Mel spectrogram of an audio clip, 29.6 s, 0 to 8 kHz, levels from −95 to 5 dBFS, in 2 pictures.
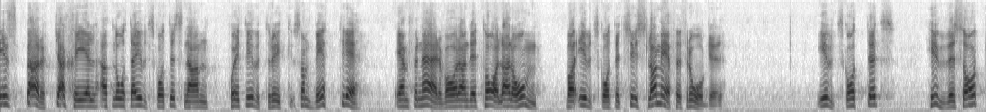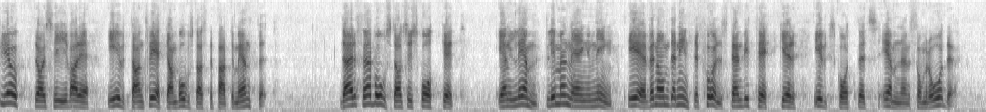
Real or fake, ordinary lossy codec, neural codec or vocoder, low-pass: fake; none; codec, 16 kHz, 4.8 kbps, FACodec; none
